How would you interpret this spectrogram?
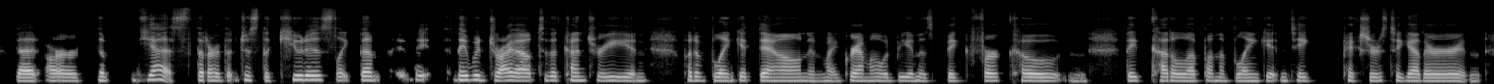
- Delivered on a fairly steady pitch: Yes, narrow, 1.8 semitones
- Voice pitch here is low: No, medium, 170 Hz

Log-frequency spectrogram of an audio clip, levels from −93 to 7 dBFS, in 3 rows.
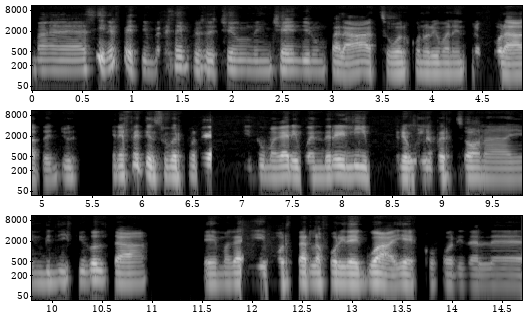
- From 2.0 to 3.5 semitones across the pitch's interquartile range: Yes, narrow, 2.6 semitones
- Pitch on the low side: Yes, low, 125 Hz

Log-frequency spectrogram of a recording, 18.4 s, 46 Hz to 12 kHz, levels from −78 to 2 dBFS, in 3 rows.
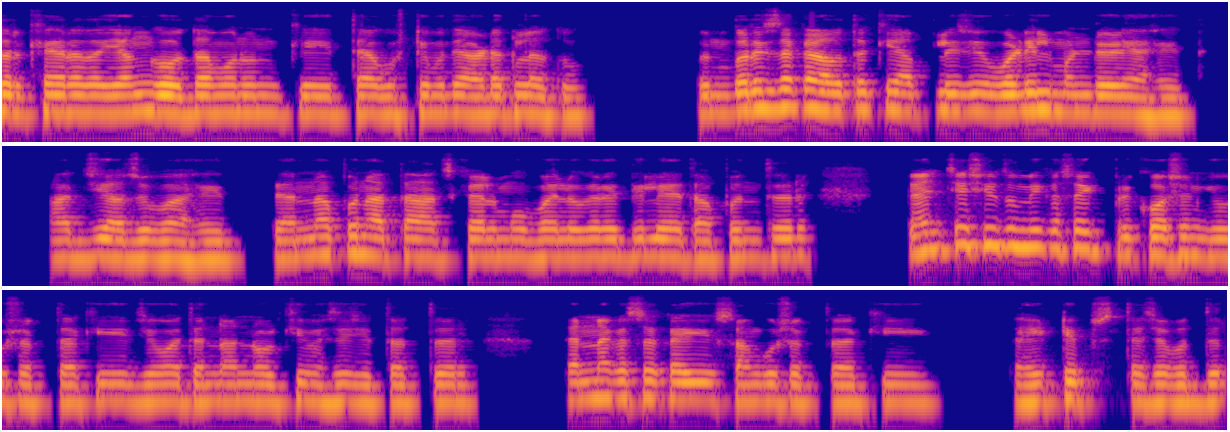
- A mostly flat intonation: Yes, narrow, 1.6 semitones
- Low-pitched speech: No, medium, 145 Hz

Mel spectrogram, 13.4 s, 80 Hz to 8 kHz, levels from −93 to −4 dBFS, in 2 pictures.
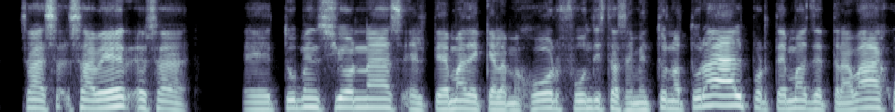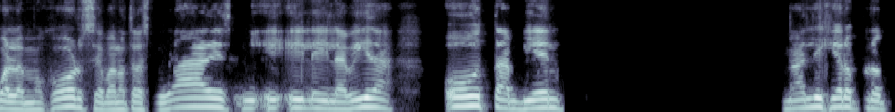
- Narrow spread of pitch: No, average, 3.5 semitones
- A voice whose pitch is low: No, medium, 160 Hz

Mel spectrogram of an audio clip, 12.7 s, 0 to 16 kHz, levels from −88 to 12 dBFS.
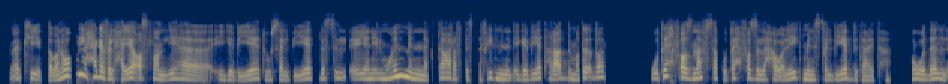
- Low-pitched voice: No, medium, 175 Hz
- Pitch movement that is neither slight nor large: Yes, average, 4.0 semitones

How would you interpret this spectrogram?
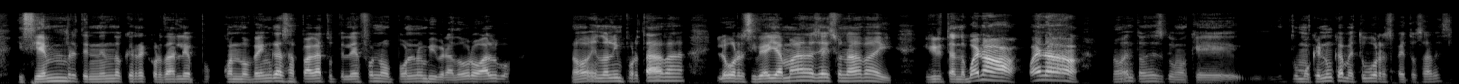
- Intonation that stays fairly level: No, average, 3.1 semitones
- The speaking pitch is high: No, low, 135 Hz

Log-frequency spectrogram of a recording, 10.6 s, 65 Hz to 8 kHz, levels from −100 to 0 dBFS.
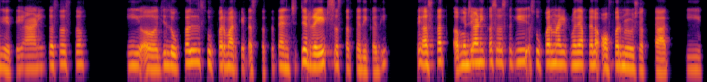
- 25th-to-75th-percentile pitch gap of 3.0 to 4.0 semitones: Yes, average, 3.5 semitones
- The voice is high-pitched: No, medium, 180 Hz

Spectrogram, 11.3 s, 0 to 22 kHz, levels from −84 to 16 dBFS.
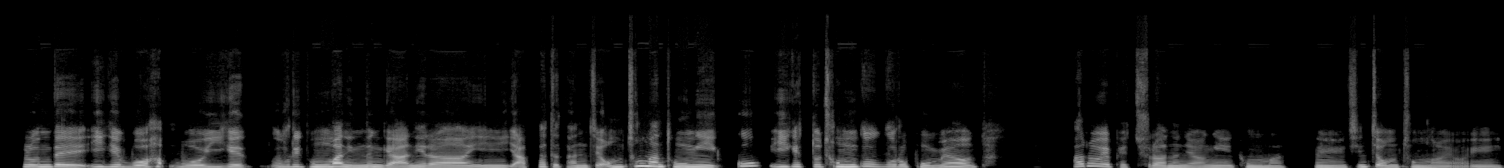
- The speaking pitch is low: No, high, 205 Hz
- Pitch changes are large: No, average, 4.3 semitones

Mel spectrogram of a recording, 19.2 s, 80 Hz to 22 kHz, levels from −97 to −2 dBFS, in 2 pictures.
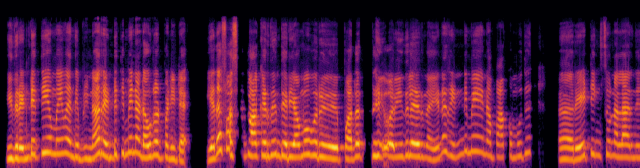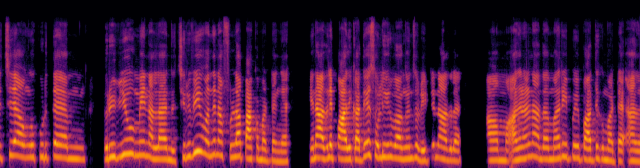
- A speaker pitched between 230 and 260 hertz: No, very high, 275 Hz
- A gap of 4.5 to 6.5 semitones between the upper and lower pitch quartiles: No, average, 4.0 semitones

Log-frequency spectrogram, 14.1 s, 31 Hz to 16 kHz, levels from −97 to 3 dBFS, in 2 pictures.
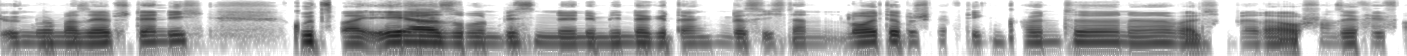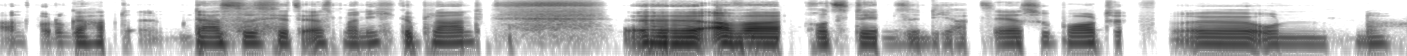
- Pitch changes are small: Yes, narrow, 1.7 semitones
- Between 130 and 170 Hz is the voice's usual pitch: Yes, low, 135 Hz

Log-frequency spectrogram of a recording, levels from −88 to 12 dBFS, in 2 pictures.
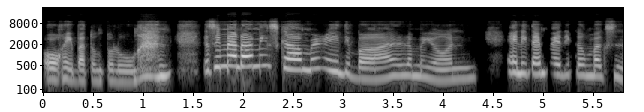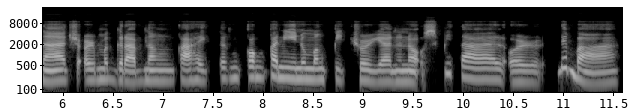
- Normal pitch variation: No, wide, 6.3 semitones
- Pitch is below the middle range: No, high, 200 Hz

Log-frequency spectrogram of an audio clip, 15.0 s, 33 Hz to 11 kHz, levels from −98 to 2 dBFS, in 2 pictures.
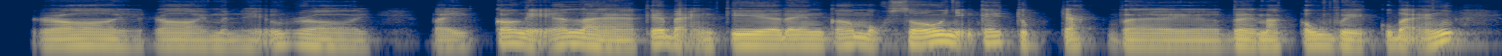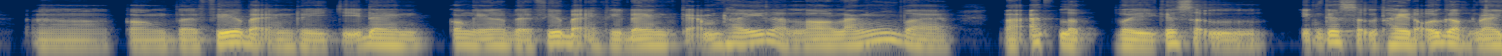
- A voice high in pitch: No, very low, 95 Hz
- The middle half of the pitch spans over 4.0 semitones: No, average, 3.7 semitones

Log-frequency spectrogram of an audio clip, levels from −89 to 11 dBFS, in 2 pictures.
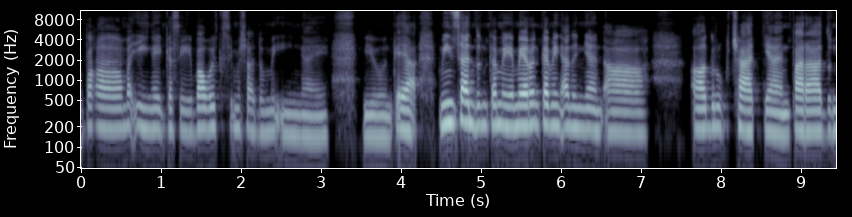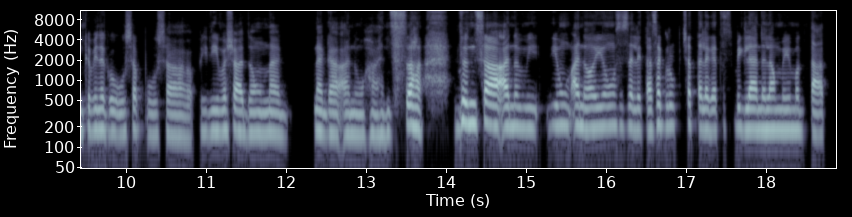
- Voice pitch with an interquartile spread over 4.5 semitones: No, average, 3.2 semitones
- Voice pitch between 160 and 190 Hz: Yes, medium, 185 Hz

